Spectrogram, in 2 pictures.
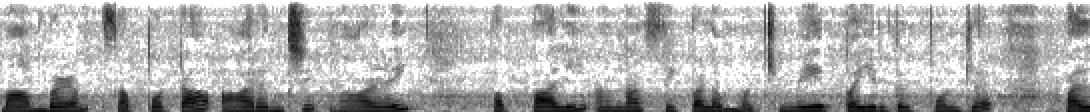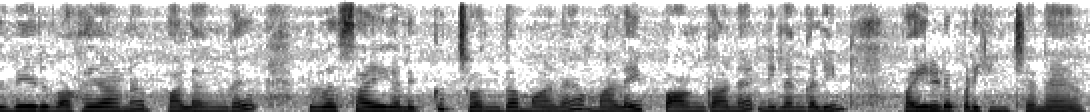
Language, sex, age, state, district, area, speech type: Tamil, female, 18-30, Tamil Nadu, Nagapattinam, rural, read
